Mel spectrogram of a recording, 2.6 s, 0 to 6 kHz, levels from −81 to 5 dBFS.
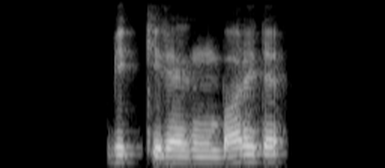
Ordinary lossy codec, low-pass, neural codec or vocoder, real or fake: Opus, 24 kbps; 5.4 kHz; none; real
